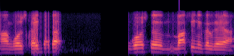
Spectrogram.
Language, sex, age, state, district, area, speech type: Urdu, male, 18-30, Uttar Pradesh, Saharanpur, urban, conversation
